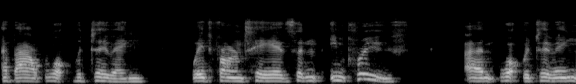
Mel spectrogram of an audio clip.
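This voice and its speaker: A woman with a London accent is recorded with a dry, close sound and no echo. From North London. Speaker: volunteer program manager. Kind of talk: webinar talk.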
